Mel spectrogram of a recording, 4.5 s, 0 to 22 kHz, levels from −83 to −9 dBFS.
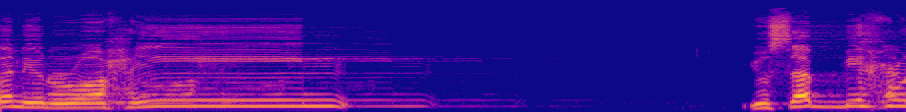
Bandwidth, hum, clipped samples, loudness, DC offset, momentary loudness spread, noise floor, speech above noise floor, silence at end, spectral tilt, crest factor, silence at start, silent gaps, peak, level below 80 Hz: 16 kHz; none; under 0.1%; -29 LUFS; under 0.1%; 11 LU; -77 dBFS; 49 dB; 0 s; -4.5 dB/octave; 22 dB; 0 s; none; -10 dBFS; -80 dBFS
